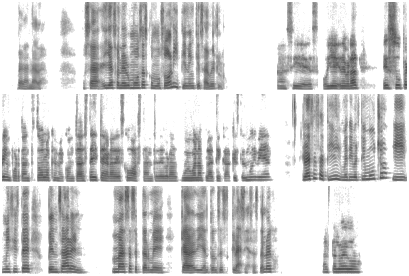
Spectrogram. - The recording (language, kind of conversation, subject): Spanish, podcast, ¿Qué pequeños cambios recomiendas para empezar a aceptarte hoy?
- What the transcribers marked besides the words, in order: none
